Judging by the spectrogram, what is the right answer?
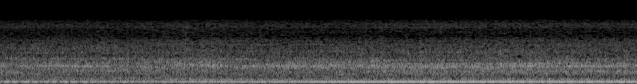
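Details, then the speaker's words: V8 with stock GM lifters replacing Comp Cams units, about 12–14 hours on them, 5W-30 synthetic, hot idle after driving on a 89–90°F day: steady idle with faint quick light ticking; lifter noise, loudest when oil is hot. "the hotter it gets the hotter the oil gets the thinner the oil gets the more you hear them"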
